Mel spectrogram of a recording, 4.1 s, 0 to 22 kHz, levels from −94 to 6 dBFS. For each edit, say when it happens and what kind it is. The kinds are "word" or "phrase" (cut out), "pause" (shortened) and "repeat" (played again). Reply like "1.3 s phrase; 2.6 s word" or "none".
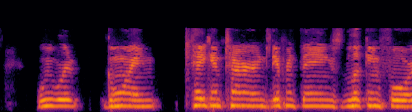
1.0 s word; 2.7 s word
